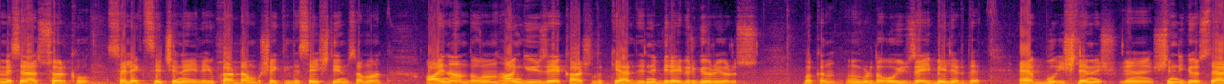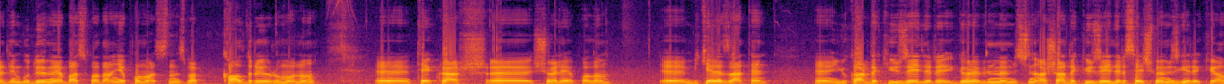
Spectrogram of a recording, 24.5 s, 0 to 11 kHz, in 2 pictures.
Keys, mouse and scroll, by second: 0.5 c, 5.7-14.5 middle drag, 14.5-16.5 drag, 15.8 a, 17.1 a, 17.9 a, 18.4 a, 21.1 a, 22.3 a.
